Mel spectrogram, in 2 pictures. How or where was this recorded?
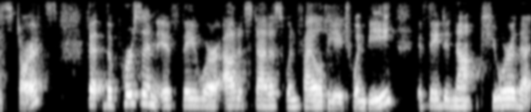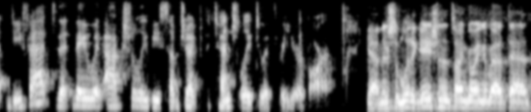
video call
